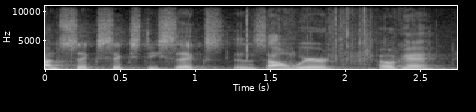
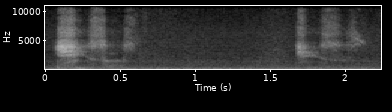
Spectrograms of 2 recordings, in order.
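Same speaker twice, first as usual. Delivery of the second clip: reverent whisper; hushed reverence; 17 dB quieter than usual. Retold or imitated. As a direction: say the holy name under your breath, timidly reverent. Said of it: "It's always like a reverence".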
